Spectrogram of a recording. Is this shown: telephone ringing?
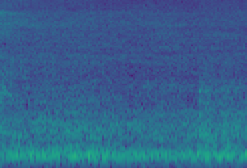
no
